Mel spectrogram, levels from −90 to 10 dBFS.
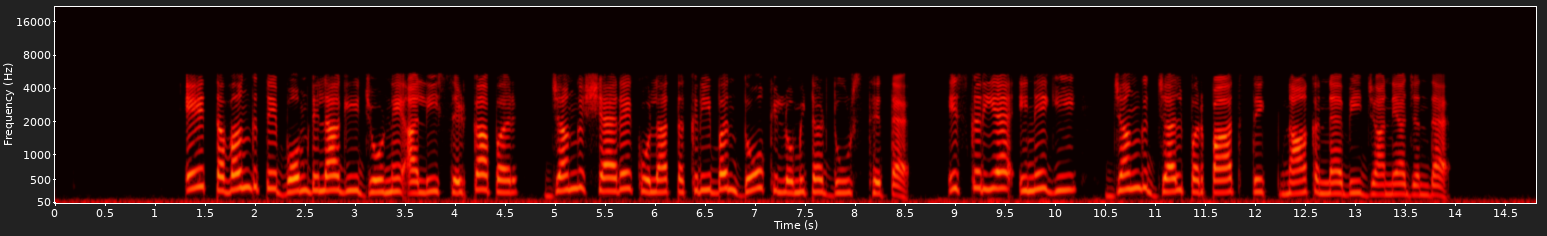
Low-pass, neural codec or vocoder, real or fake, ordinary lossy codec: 5.4 kHz; none; real; none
